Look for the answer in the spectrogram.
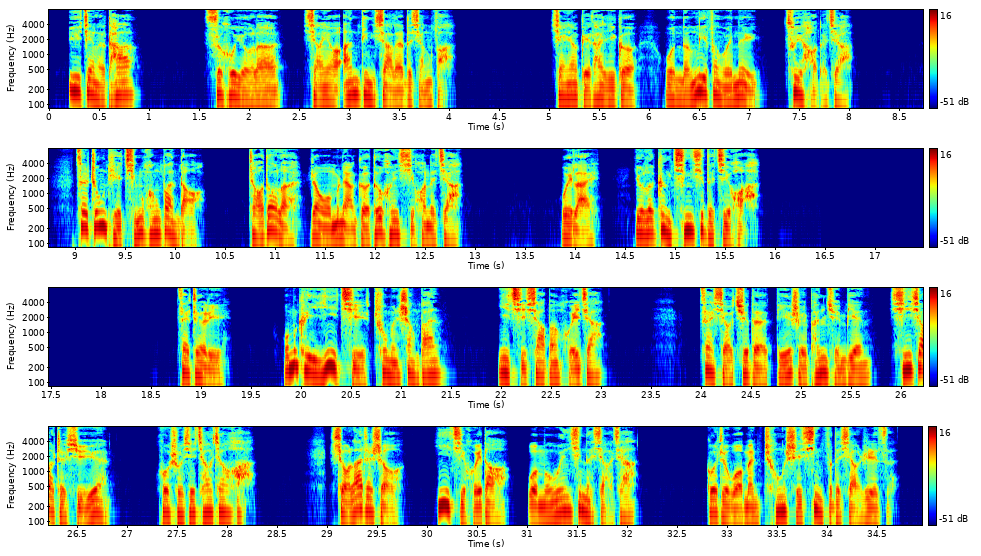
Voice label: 男声 浑厚 角色 年轻; 年轻房地产

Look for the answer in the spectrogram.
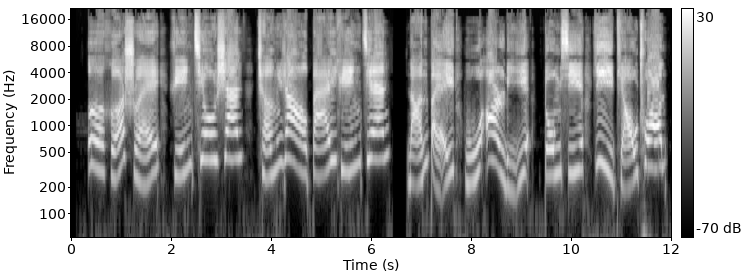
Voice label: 女 童声 朗诵

